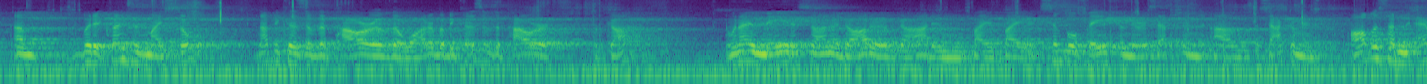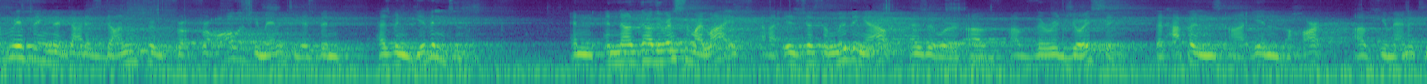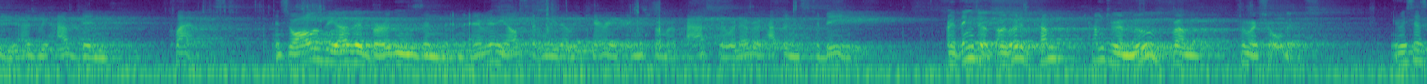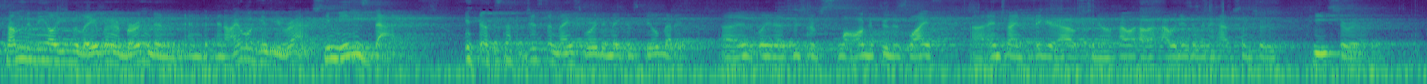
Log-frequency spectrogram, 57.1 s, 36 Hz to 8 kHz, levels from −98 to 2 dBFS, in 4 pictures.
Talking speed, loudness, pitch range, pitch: 220 wpm, -26 LUFS, 100-140 Hz, 110 Hz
